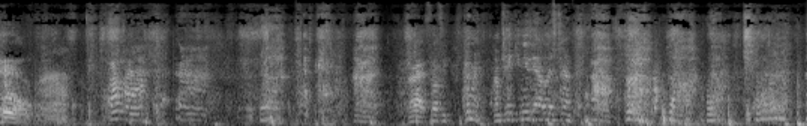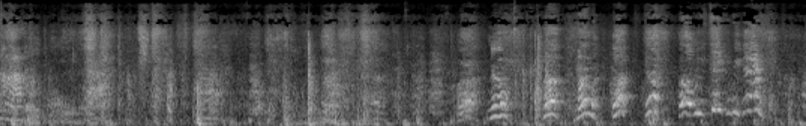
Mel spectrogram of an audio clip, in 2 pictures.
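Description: A young man talks and laughs playfully up close.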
